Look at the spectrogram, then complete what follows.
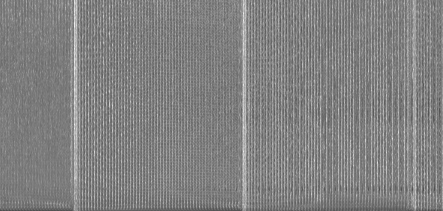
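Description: Electronic noise drone: a dense low hum with several steady pitched layers, cut by brief dropouts about every three and a half seconds. A fast pulsing flutter comes in higher up near the end.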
